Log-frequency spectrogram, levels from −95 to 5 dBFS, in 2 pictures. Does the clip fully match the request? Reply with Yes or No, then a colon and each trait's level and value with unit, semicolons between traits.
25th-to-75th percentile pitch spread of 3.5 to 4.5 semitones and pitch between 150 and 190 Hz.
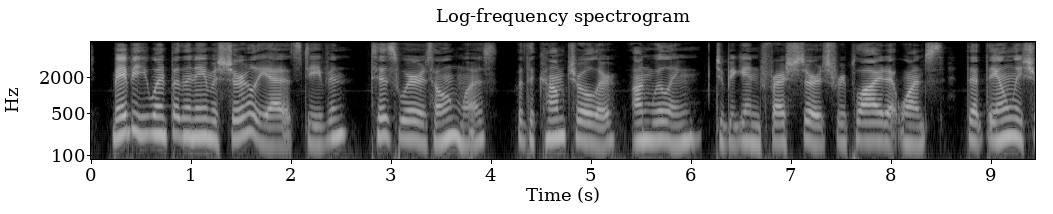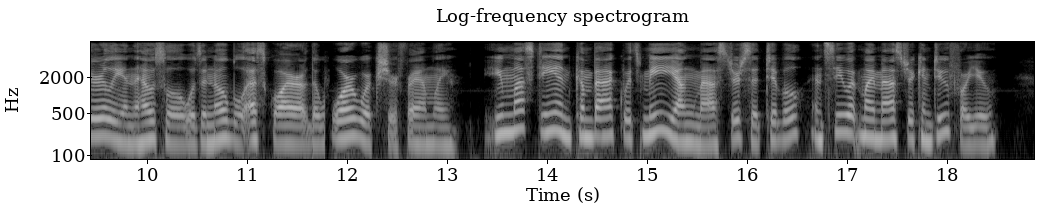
Yes: average, 4.0 semitones; medium, 185 Hz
